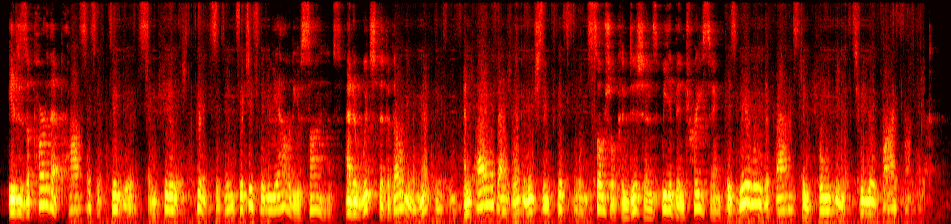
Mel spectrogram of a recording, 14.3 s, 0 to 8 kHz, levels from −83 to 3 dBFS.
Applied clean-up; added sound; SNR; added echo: neural separator model SepFormer DNS4.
